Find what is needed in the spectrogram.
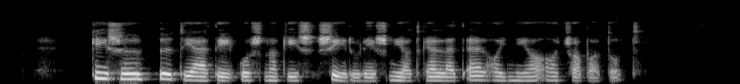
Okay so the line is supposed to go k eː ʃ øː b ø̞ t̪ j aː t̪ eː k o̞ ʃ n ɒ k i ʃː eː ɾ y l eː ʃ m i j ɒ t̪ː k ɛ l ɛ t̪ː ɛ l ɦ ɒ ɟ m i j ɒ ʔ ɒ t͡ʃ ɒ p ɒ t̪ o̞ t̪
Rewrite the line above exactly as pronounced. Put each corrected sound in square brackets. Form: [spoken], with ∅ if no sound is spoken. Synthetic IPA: k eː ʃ øː b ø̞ t̪ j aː t̪ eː k o̞ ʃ n ɒ k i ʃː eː ɾ y l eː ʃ m i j ɒ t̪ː k ɛ [lː] ɛ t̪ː ɛ l ɦ ɒ ɟ [n] i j ɒ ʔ ɒ t͡ʃ ɒ p ɒ t̪ o̞ t̪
